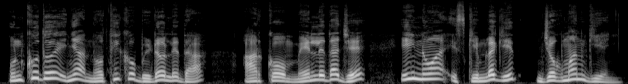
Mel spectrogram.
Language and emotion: Santali, happy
